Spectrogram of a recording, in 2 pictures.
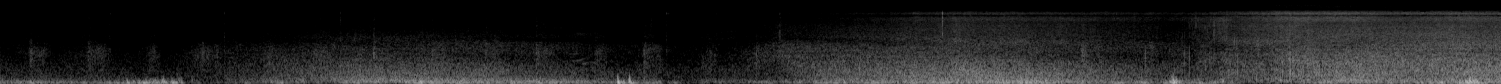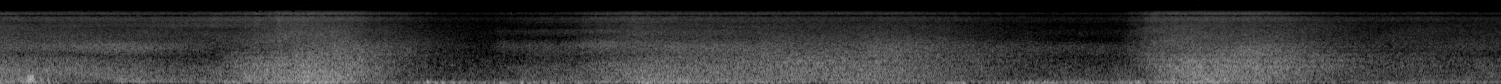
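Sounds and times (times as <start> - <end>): wind buffeting microphone: 0.0 - 16.4, 17.1 - 28.2
sea waves breaking on shore: 7.9 - 30.0.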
